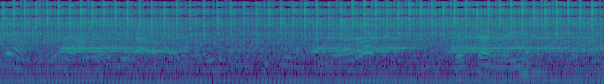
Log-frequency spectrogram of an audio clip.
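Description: Farmtrac Champion tractor's diesel engine running steadily at a low rumble while it pulls an empty trolley through loose sand.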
